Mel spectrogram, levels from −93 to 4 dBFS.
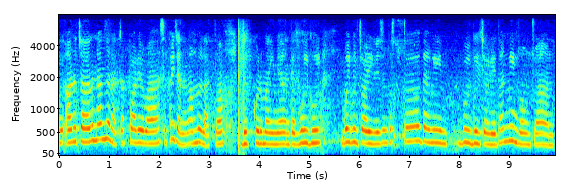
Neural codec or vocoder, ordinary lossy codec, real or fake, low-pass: codec, 24 kHz, 0.9 kbps, WavTokenizer, medium speech release version 2; none; fake; 7.2 kHz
